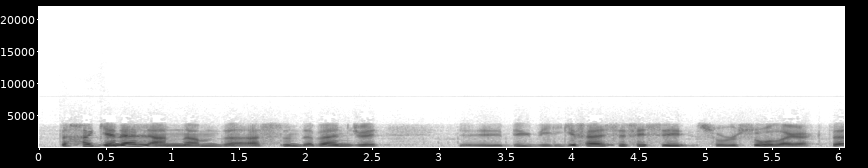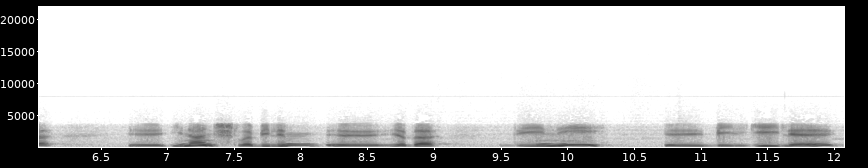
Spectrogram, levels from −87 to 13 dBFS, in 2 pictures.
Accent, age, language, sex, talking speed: native, 60-79, Turkish, male, 85 wpm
